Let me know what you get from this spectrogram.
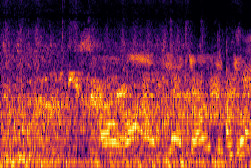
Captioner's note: machine-gun sex blasts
